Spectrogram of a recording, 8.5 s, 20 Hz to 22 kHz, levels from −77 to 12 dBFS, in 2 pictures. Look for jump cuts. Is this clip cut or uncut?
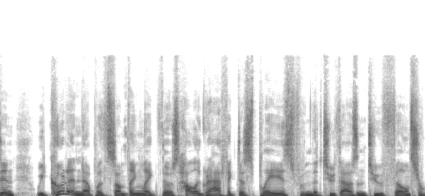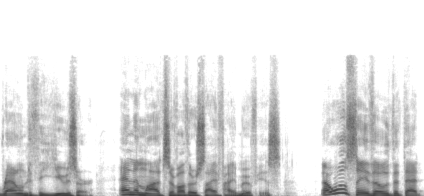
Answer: cut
